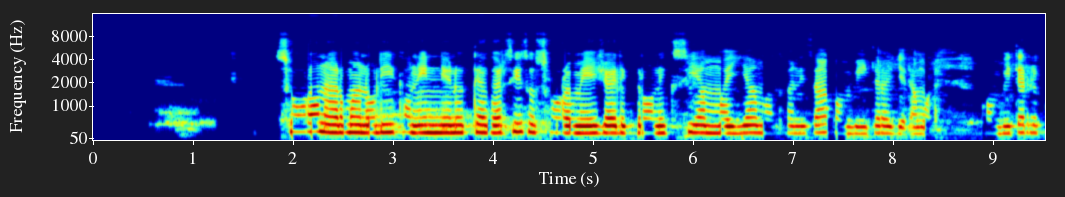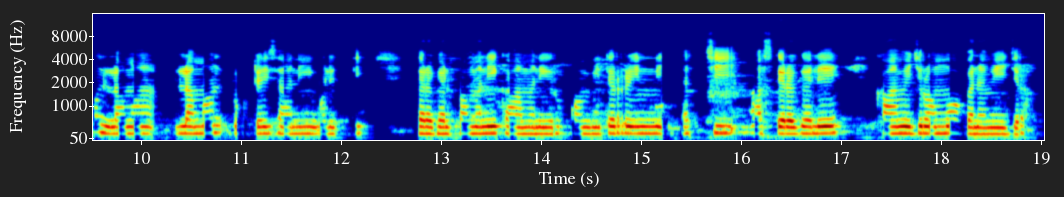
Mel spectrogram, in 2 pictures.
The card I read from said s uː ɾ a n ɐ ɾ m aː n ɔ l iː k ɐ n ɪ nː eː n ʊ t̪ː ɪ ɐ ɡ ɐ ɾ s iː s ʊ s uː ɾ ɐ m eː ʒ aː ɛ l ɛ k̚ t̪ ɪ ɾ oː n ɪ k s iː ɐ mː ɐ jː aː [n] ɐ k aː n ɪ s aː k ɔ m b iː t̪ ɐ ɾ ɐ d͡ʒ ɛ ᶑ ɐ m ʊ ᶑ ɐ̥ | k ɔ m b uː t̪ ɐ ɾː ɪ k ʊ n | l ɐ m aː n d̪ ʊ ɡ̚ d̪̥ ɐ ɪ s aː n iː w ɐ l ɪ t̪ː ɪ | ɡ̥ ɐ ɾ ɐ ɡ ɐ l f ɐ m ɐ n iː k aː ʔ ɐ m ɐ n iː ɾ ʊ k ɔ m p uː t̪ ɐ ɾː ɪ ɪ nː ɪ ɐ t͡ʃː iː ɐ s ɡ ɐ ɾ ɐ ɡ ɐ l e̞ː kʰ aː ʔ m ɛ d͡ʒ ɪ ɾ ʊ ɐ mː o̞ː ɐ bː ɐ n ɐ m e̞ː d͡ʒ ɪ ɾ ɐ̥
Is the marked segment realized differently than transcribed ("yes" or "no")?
yes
